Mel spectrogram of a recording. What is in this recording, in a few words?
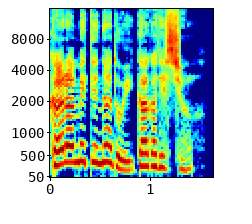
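Voice variable chant, Japanese; felmina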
